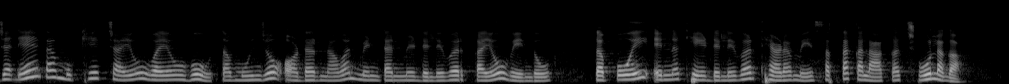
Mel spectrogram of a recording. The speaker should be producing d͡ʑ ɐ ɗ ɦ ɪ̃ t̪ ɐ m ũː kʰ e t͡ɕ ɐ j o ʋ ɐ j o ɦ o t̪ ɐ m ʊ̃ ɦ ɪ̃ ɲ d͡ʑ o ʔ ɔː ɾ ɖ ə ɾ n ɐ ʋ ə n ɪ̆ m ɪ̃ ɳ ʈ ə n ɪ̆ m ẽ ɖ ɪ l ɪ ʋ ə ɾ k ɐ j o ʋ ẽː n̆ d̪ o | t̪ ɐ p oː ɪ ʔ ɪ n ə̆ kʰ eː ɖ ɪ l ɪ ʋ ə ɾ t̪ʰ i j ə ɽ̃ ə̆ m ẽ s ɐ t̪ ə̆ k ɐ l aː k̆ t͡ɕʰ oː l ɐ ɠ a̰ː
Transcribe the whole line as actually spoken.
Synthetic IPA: d͡ʑ ɐ ɗ ɦ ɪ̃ t̪ ɐ m ũː kʰ e t͡ɕ ɐ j o ʋ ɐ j o ɦ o t̪ ɐ m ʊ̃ ɦ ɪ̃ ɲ d͡ʑ o ʔ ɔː ɾ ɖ ə ɾ n ɐ ʋ ə n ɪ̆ m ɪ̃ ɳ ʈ ə n ɪ̆ m ẽ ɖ ɪ l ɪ ʋ ə ɾ k ɐ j o ʋ ẽː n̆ d̪ o | t̪ ɐ p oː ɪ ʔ ɪ n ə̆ kʰ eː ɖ ɪ l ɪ ʋ ə ɾ t̪ʰ i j ə ɽ̃ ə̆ m ẽ s ɐ t̪ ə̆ k ɐ l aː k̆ t͡ɕʰ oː l ɐ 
